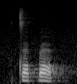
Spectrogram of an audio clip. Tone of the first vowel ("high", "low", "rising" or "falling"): high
